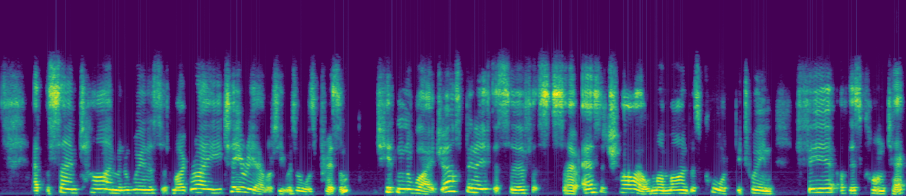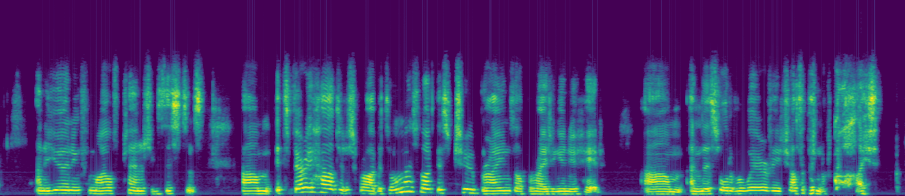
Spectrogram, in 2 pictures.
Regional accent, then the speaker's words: Queensland, Australia; born there; Okay, well, I was born here in Queensland

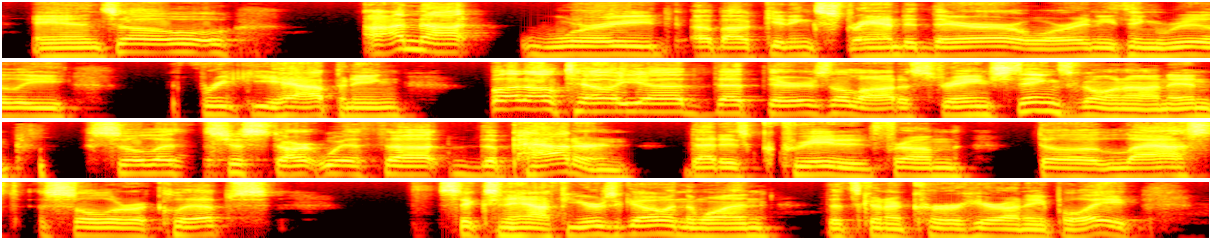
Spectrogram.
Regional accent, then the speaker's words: Chicago, Illinois, United States; I remember as a kid, Mel, when I grew up in the Chicago area

